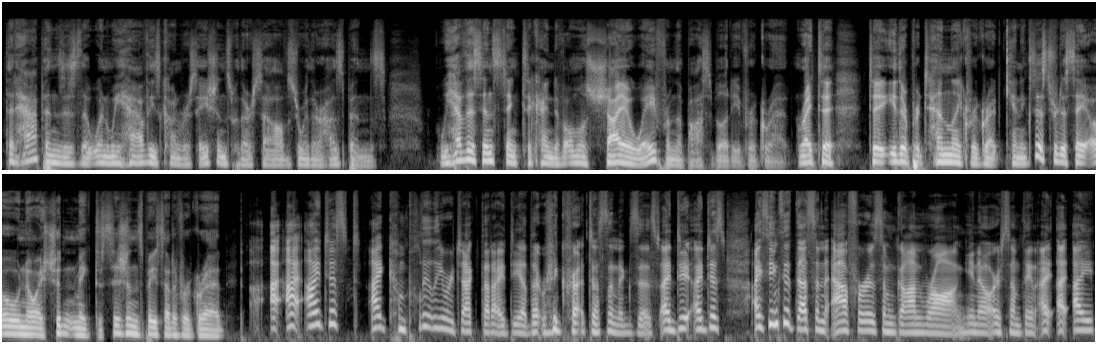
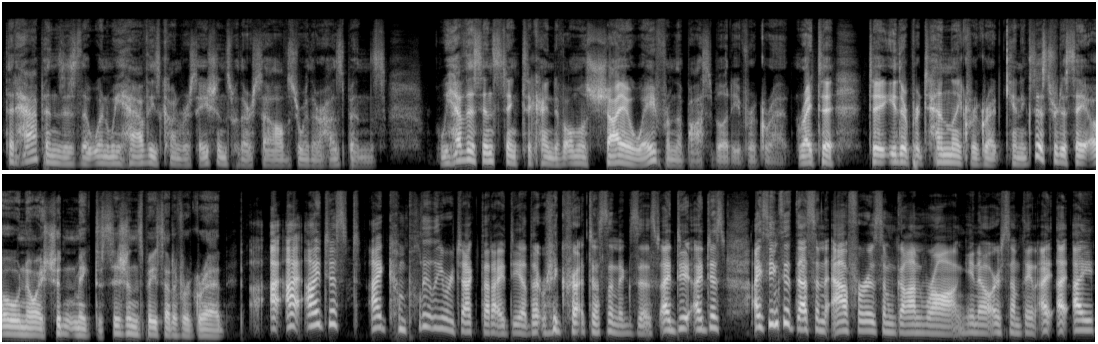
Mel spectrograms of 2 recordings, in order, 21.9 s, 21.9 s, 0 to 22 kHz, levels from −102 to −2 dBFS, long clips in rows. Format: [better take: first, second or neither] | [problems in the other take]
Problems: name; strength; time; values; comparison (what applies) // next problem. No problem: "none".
first | thin; somewhat; fading below 350 Hz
